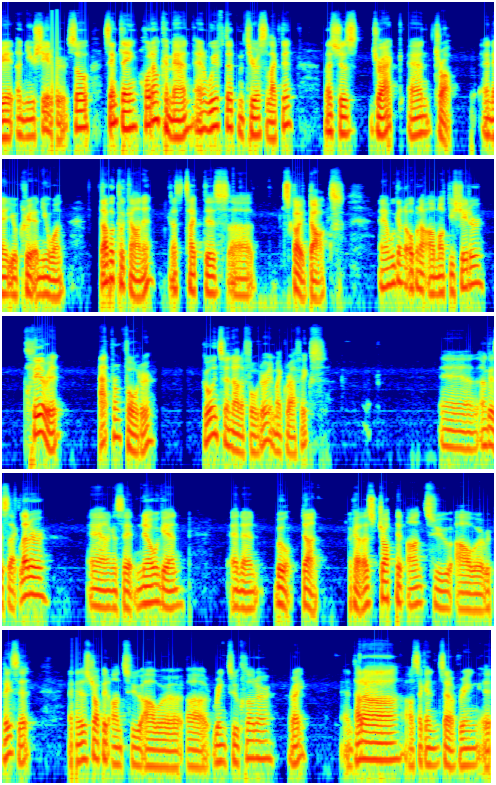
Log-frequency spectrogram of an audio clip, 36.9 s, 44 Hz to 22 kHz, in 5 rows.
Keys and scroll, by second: 11.3-13.0 typing, 21.6 Up, 21.7-22.6 typing, 24.4 Return.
